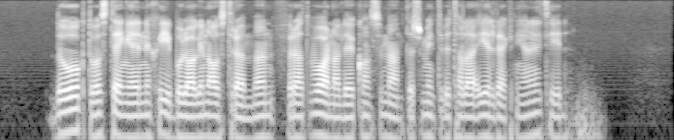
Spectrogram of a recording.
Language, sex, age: Swedish, male, 28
